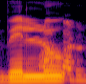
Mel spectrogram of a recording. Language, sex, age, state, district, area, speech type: Telugu, male, 18-30, Andhra Pradesh, Srikakulam, urban, read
